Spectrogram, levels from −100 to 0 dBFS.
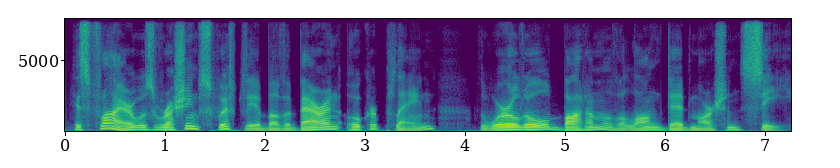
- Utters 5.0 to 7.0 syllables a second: No, 4.2 syllables/s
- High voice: No, low, 120 Hz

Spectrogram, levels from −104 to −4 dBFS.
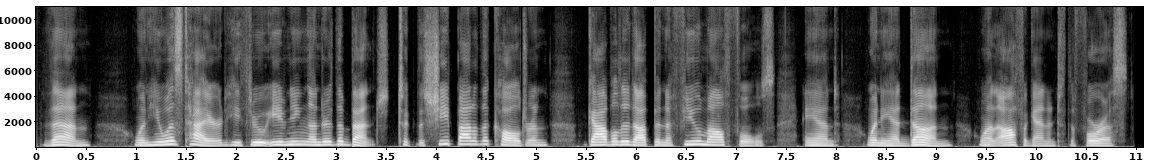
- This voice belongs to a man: No, female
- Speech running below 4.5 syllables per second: No, 5.0 syllables/s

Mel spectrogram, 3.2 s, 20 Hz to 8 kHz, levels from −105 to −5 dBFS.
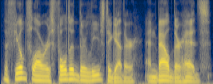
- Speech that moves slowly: No, fast, 205 wpm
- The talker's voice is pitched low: Yes, low, 110 Hz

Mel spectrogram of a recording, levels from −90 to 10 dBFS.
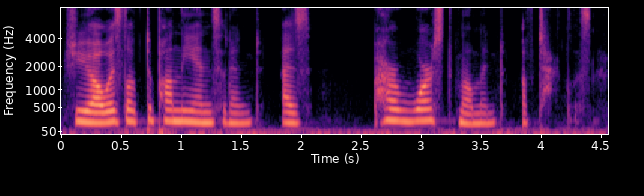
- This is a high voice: Yes, high, 205 Hz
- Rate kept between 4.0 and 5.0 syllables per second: No, 5.5 syllables/s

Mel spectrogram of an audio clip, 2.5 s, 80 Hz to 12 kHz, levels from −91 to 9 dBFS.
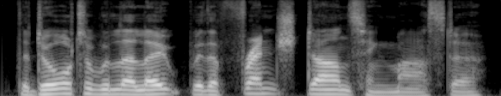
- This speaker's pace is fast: Yes, fast, 215 wpm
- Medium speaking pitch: Yes, medium, 145 Hz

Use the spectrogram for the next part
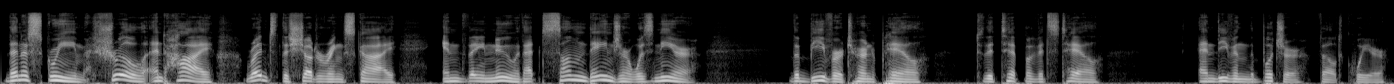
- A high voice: No, medium, 140 Hz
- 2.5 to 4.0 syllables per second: Yes, 3.9 syllables/s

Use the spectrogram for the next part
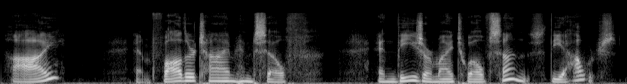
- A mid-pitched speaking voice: Yes, medium, 150 Hz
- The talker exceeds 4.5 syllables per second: No, 4.0 syllables/s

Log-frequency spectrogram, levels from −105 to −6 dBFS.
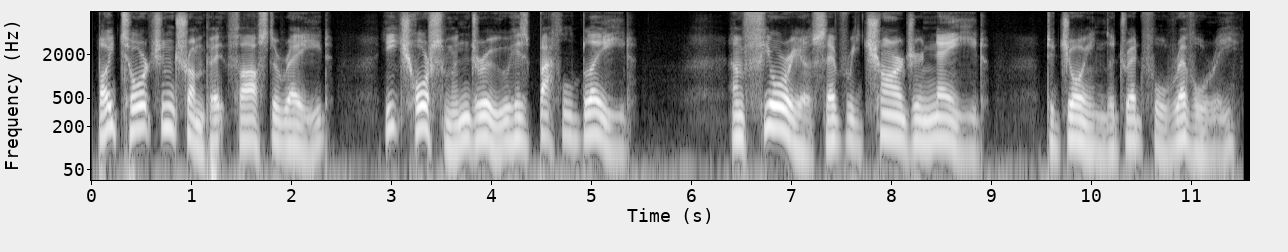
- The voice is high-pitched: No, low, 125 Hz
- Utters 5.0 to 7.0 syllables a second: No, 3.8 syllables/s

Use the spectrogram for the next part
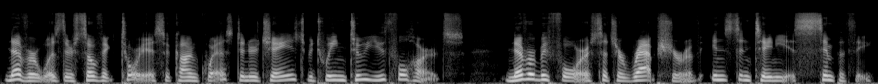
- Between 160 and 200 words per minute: No, slow, 135 wpm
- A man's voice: Yes, male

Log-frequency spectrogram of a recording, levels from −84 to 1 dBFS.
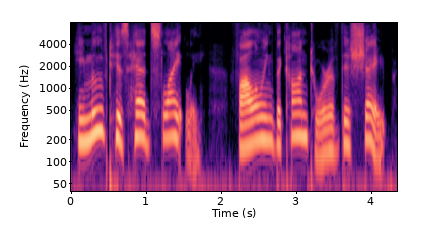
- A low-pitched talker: No, medium, 180 Hz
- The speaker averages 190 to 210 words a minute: No, average, 150 wpm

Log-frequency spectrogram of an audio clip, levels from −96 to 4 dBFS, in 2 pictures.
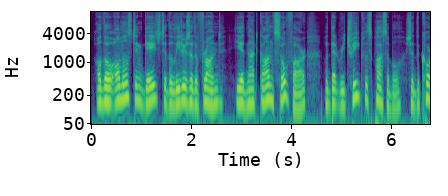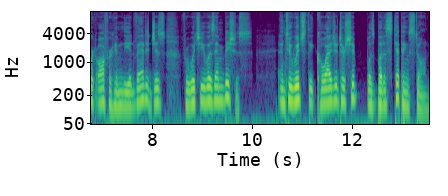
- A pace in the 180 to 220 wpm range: Yes, average, 185 wpm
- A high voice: No, low, 135 Hz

